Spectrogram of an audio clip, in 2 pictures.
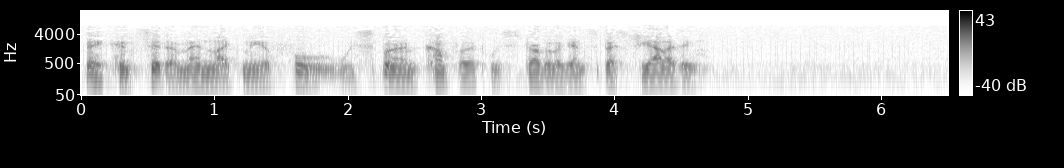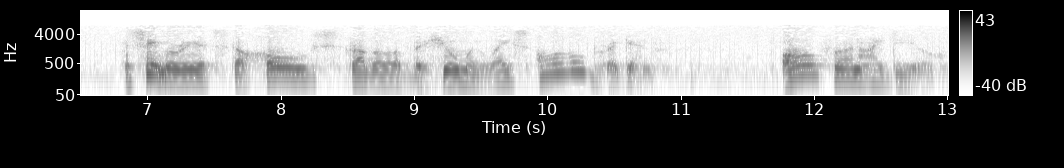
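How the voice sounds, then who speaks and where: A man's voice: medium pitch, sing-song, normal speed, warm tone, close to an everyday voice. A man playing an idealistic, troubled father in a 1940s radio drama, earnest and probing with wry irony. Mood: bitter, resolute. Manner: probing, earnest, wryly ironic. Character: idealistic French father, troubled, principled, quietly ironic. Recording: muffled, noisy old radio recording.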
